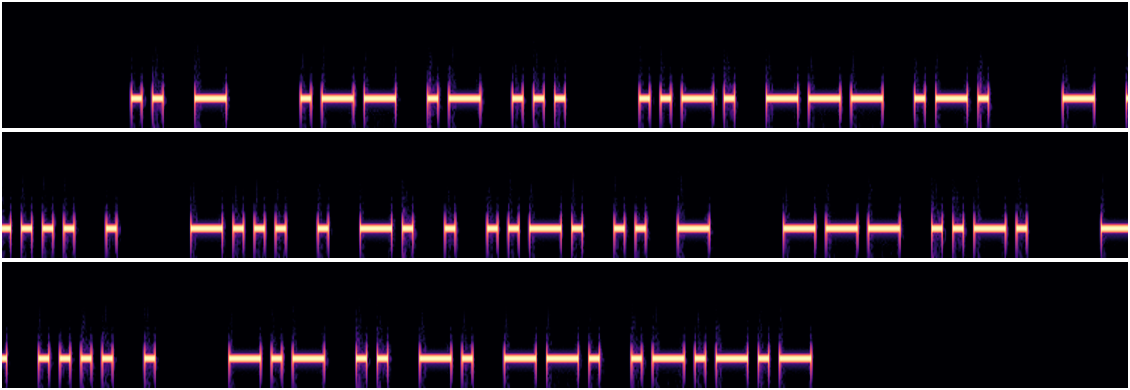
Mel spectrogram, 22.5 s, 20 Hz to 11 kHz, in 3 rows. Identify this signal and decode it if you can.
Morse code, heard as a keyed tone, about 17 wpm, 700 Hz. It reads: IT WAS FOR THE BENEFIT OF THE KING.
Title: Sentences from Top 1000 Words - Review Part 6 - 17wpm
